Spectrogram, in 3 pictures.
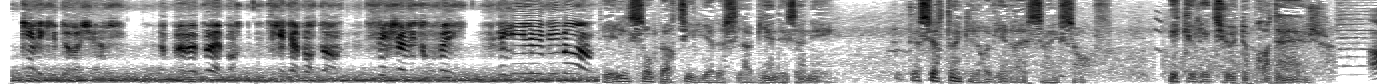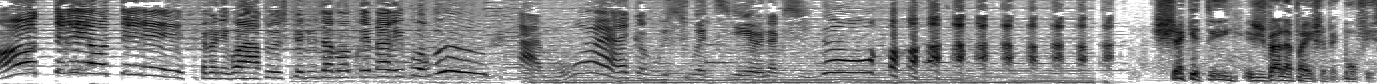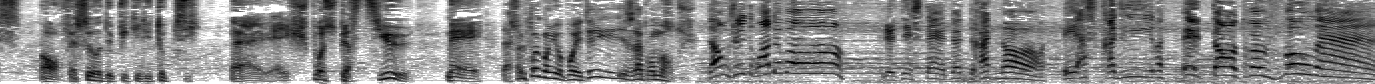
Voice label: french canadian video games

